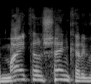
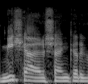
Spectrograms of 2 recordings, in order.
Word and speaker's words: Michael Schenker: Michael Schenker Group lub Michael Schenker Group, zależy kto jest, kto jak wymawia, czy jest Niemcem, czy Anglosasem.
